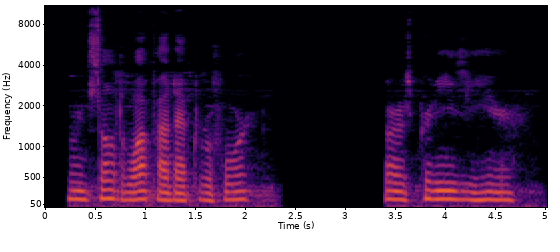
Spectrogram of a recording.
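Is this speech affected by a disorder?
Yes: Parkinson's disease.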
